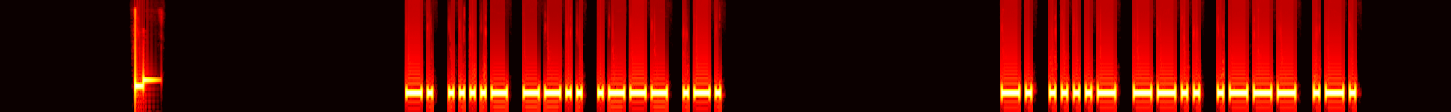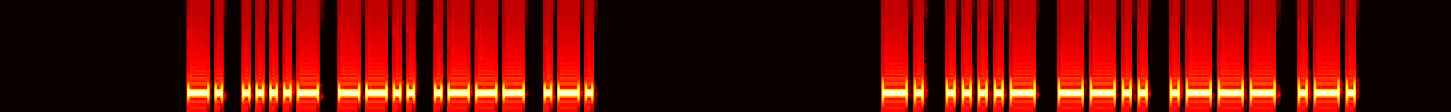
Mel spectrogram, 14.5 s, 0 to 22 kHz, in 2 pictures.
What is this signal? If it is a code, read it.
Morse code, heard as a keyed tone, about 35 wpm, 700 Hz. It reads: N4ZJR N4ZJR N4ZJR N4ZJR
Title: Speed Racing - USA 1x3 Call Signs 30wpm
